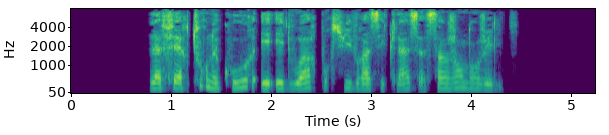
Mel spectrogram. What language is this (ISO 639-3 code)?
fra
